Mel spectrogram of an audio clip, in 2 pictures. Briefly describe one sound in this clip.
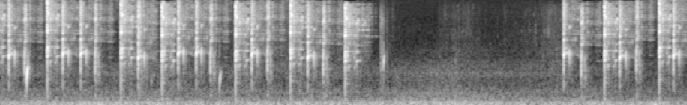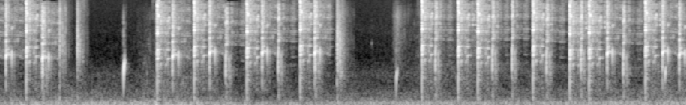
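Stone blocks crack and thud in quick repeated knocks.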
